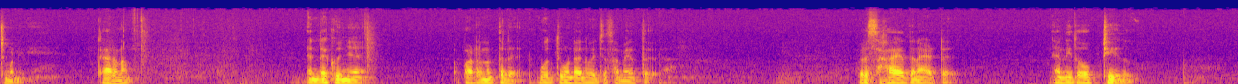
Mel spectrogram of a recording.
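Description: A middle-aged man speaks calmly and deliberately into a close microphone, with pauses between phrases.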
